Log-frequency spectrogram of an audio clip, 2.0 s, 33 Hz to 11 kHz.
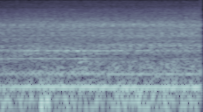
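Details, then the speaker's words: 2003-2007 Infiniti G35 after knock sensor, harness, camshaft sensor and valve cover replacement for P0327 pending code, battery reconnected, first start; smooth even idle, steady low hum, no ticking, knocking or misfire; normal idle. "all right we're running you guys okay let's go outside let's look at the vehicle and my God you guys she's running like a bird oh my God she sounds so good"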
